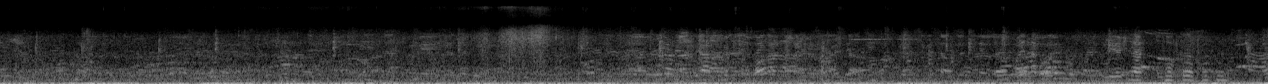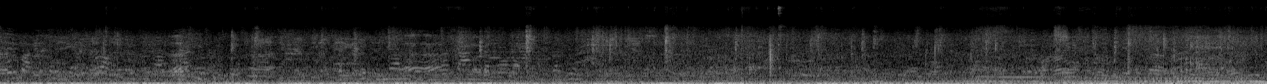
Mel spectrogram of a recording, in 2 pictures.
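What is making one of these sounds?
Many people chatter in a busy outdoor market lane.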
